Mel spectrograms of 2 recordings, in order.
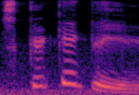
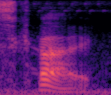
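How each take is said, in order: First: The name is said with several syllables. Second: The name is said as one syllable. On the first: The speaker calls it wrong. "I tried Skikiki" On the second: The speaker calls it right. "but it's it's Sky"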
